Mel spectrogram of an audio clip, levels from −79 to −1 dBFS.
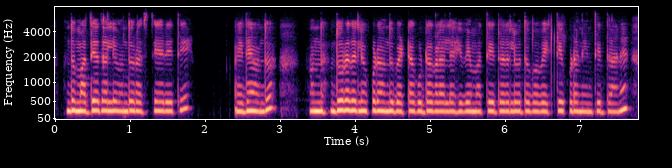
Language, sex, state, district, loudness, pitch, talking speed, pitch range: Kannada, female, Karnataka, Raichur, -15 LUFS, 235 Hz, 130 wpm, 230-245 Hz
